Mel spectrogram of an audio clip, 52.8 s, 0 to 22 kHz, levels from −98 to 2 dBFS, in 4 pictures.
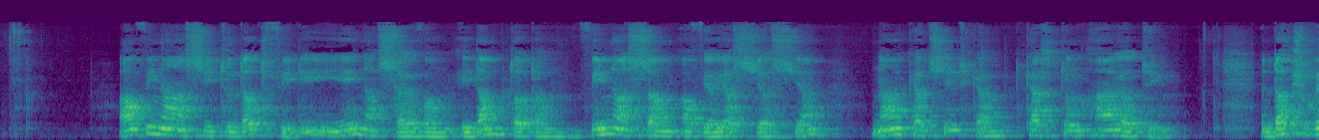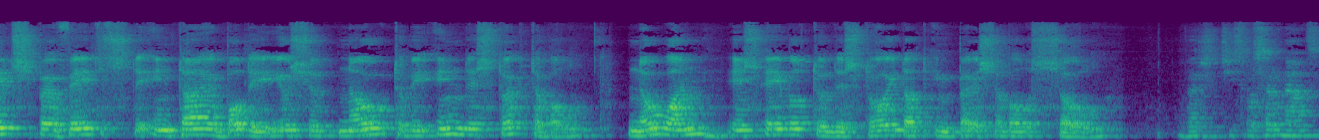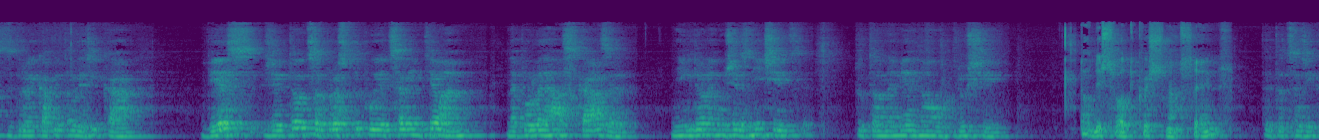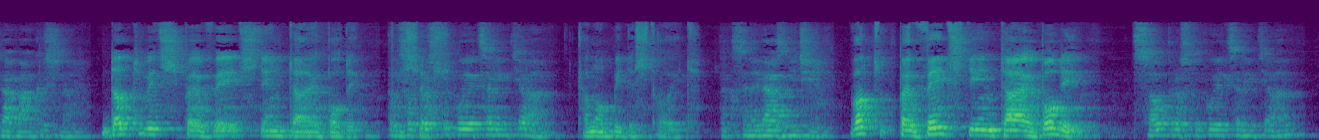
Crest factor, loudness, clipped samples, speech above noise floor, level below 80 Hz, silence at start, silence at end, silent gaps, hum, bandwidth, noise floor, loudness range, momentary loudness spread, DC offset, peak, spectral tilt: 20 dB; -30 LUFS; under 0.1%; 41 dB; -72 dBFS; 0.1 s; 0.15 s; none; none; 11.5 kHz; -71 dBFS; 12 LU; 17 LU; under 0.1%; -10 dBFS; -5 dB/octave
